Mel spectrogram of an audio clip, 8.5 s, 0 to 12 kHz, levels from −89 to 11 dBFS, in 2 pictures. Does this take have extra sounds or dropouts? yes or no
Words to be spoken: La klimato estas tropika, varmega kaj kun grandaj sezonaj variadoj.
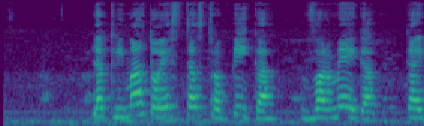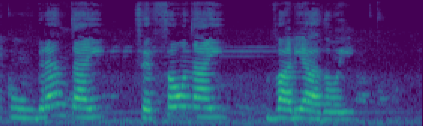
no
